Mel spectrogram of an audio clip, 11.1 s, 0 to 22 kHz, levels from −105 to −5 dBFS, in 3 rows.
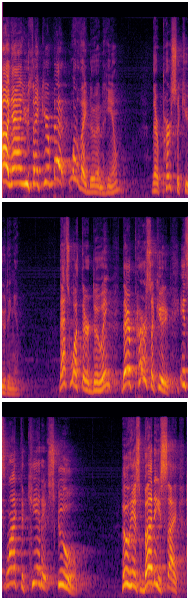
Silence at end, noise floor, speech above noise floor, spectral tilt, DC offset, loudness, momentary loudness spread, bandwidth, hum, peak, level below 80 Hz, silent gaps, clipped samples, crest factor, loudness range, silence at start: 0 s; -68 dBFS; 40 dB; -3.5 dB/octave; under 0.1%; -28 LUFS; 14 LU; 16 kHz; none; -6 dBFS; -72 dBFS; none; under 0.1%; 22 dB; 8 LU; 0 s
